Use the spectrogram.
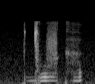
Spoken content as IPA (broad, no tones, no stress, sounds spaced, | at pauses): ɡ͡ǀ u v ə̤ kʰ ə̤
